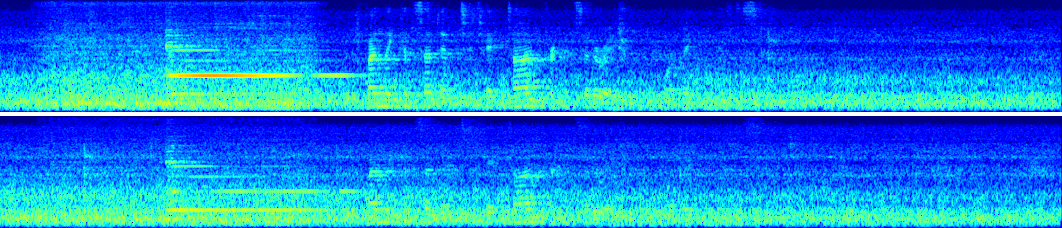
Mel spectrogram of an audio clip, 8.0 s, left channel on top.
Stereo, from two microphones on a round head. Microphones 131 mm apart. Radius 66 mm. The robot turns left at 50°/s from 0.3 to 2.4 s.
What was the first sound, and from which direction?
A guitar, 30° left.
